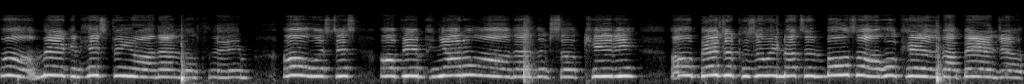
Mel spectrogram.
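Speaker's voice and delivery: tiny voice, very high throughout. Retelling someone who commented aloud on every game he picked up: high-pitched little voice. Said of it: "in this high pitched little voice".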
